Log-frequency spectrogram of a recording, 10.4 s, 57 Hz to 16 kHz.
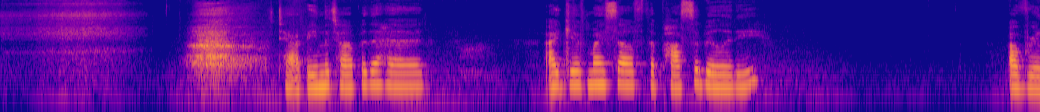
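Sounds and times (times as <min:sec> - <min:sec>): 
deep breath during a tapping relaxation exercise: 0:00.0 - 0:02.8, 0:04.4 - 0:05.4
speech: 0:02.8 - 0:04.4, 0:05.5 - 0:07.7, 0:10.1 - 0:10.3.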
